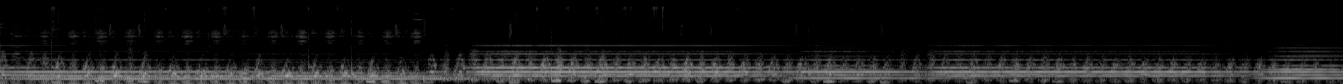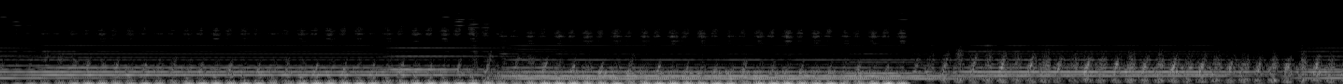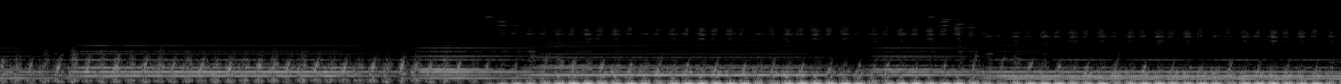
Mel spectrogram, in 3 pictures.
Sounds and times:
Synthesizer: 0:00.0 - 0:40.2.

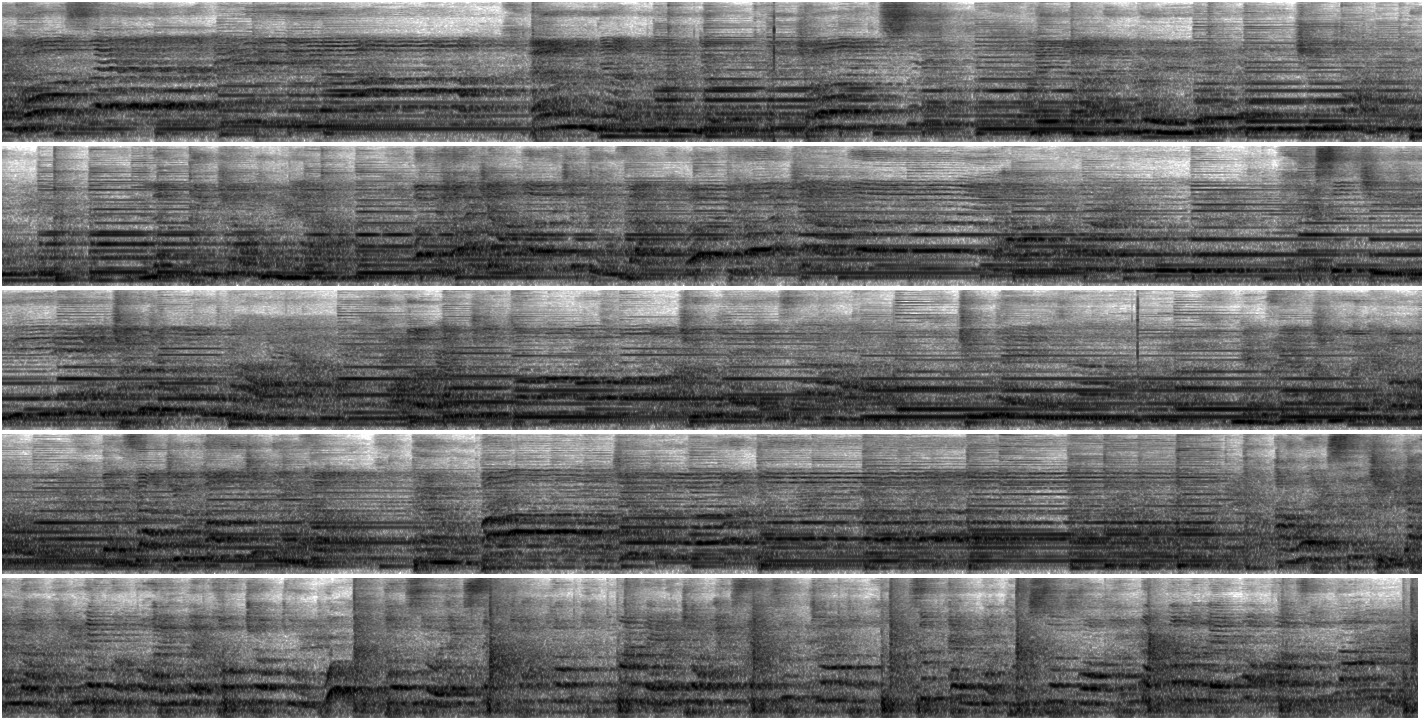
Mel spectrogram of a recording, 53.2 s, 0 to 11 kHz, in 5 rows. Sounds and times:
Guitar: 0:00.0 - 0:53.2.

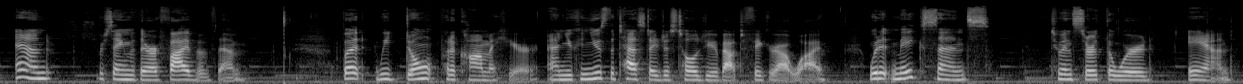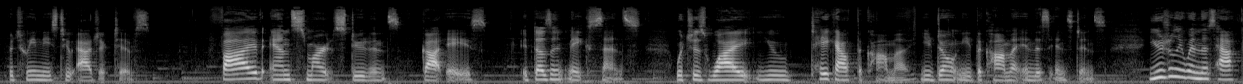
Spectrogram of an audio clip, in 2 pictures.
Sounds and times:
Inside, small room: 0:00.0 - 0:24.8
Music: 0:00.0 - 0:24.8
Speech: 0:03.4 - 0:09.9, 0:14.7 - 0:24.8.

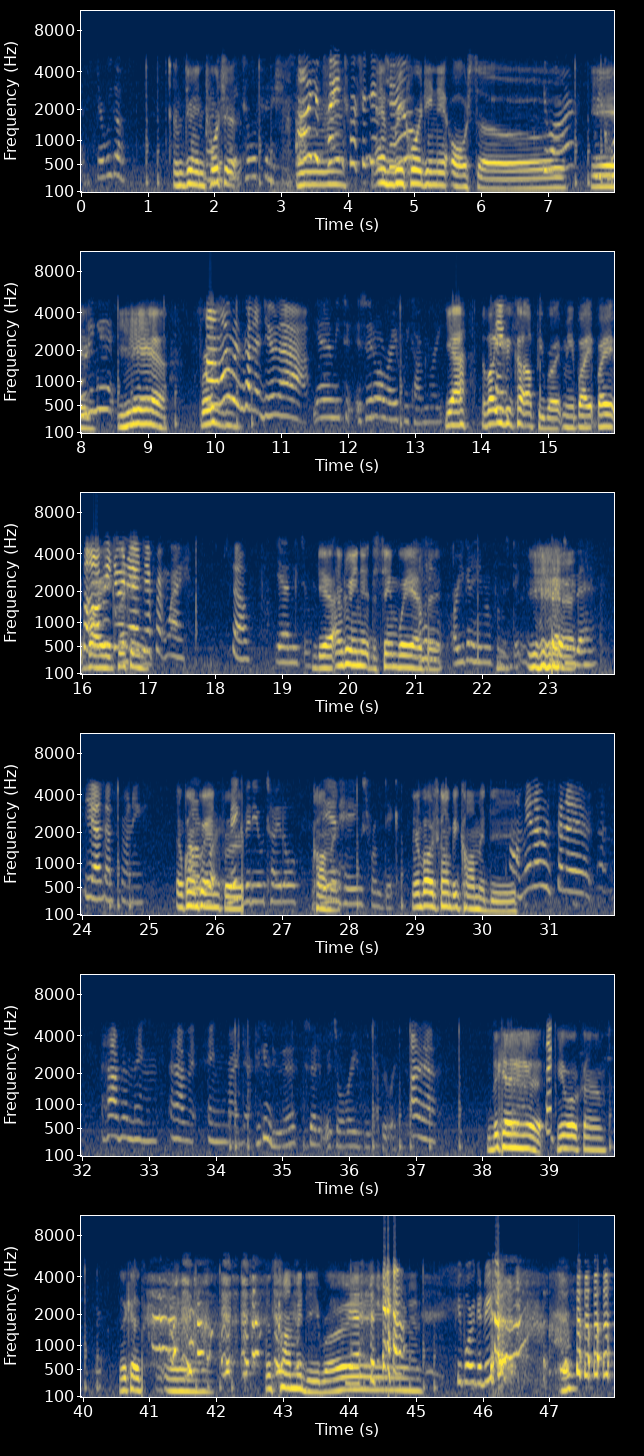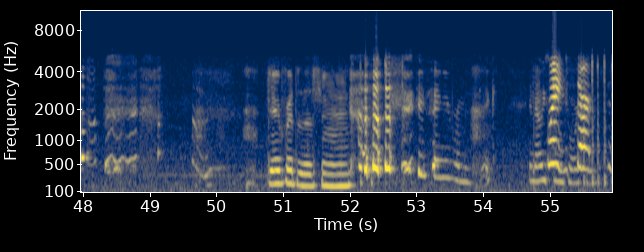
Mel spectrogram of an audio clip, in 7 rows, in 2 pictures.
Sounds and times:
Inside, small room: 0:00.0 - 0:55.9.

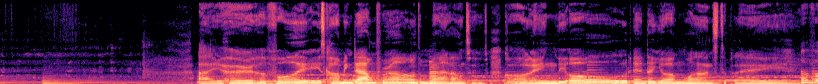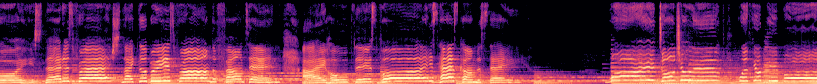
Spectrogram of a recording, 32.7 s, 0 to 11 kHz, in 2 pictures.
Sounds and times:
Music: 0:00.0 - 0:32.7.

